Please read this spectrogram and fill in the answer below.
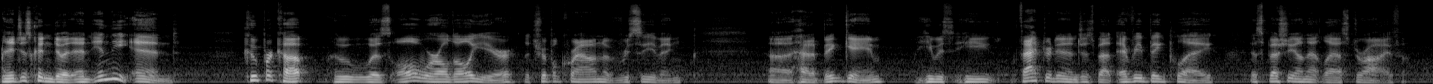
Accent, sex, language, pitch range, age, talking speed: American, male, English, 95-125 Hz, 40-59, 175 wpm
